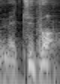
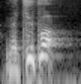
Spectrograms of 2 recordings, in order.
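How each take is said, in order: First: Mysterious voice. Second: Voix lointaine, plus aiguë; eerie voice. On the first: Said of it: "cette voix". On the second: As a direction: une voix étrange venue de nulle part, aiguë. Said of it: "Encore cette voix". (la vache supplie Jack, voix lointaine et aiguë) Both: Acted.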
